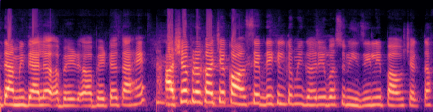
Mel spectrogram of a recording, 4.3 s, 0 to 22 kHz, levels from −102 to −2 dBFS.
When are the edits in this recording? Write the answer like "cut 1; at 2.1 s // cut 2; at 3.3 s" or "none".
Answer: cut 1; at 1.5 s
